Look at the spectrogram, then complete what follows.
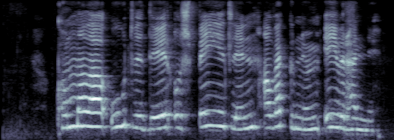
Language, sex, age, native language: Icelandic, male, 11, Icelandic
